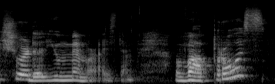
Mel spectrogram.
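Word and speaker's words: вопрос: that you memorize them vapros is a question or will be pronounced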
